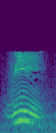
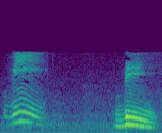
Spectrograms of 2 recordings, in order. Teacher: 后面是长音 e 而不是 a · Shown in: second take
